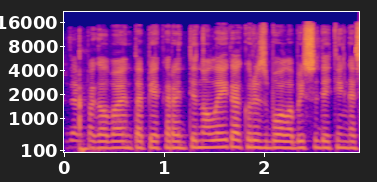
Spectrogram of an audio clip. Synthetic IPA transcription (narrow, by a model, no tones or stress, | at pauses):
d̪ɐɾpɐɡɐlˠʋoːjɛnt̪ɐpʲiɛkɐɾɐnʲt̪ʲɪnoːlˠɐɪkɑːkʊɾʲɪsbʊʋoːlˠɐbɐɪsʊd̪ʲeːt̪ʲɪŋɡɐs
